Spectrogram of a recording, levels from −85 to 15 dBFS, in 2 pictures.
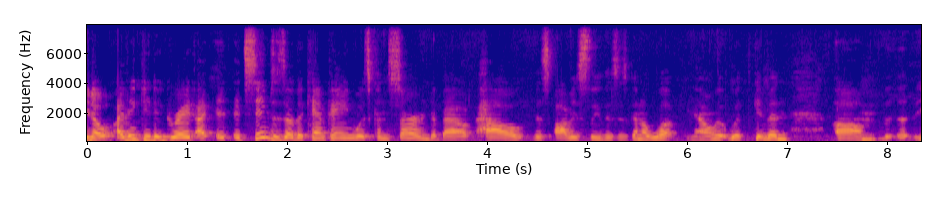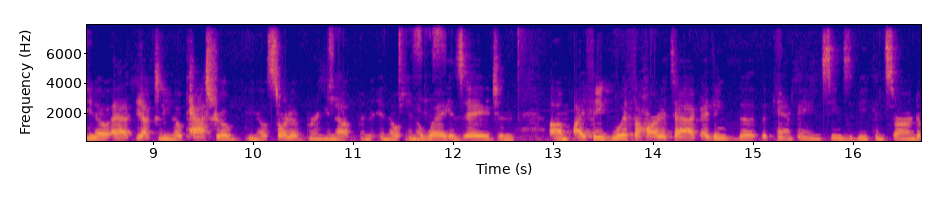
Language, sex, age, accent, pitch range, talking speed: English, male, 30-49, American, 125-160 Hz, 250 wpm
